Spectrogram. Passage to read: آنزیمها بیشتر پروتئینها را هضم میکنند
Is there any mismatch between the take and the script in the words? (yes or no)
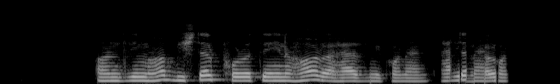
yes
